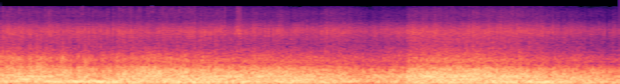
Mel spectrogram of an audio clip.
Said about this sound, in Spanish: tormenta aumenta de intensidad. La cortina de lluvia se hace más densa y los relámpagos rasgan la oscuridad de la noche.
